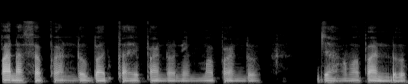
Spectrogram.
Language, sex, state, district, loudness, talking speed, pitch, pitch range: Telugu, male, Telangana, Nalgonda, -26 LUFS, 90 wpm, 90 Hz, 90-95 Hz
